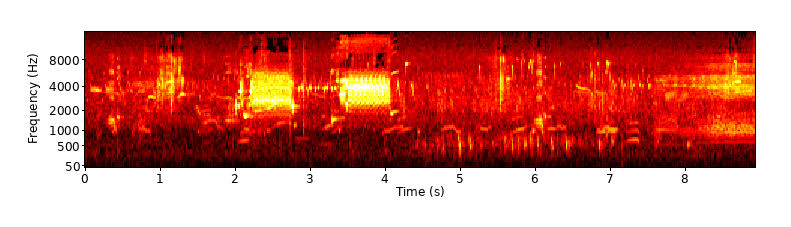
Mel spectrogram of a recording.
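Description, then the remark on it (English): Loud, harsh, strained calls and songs of yellow-headed blackbirds sitting on top of cattails, with two buzzy, grating bursts standing out amid a busy chorus of other chirping birds in a marsh at dawn as the sun crests the horizon. “The first thing that stands out are the loud, harsh and almost strained calls and songs of the yellow-headed blackbirds in front of us.”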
